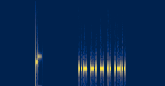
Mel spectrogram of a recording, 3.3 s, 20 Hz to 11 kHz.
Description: Morse code, heard as a keyed tone, about 53 wpm, 700 Hz. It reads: UNTIL
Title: Sentences from Top 500 Words - New Word Drill - 50wpm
